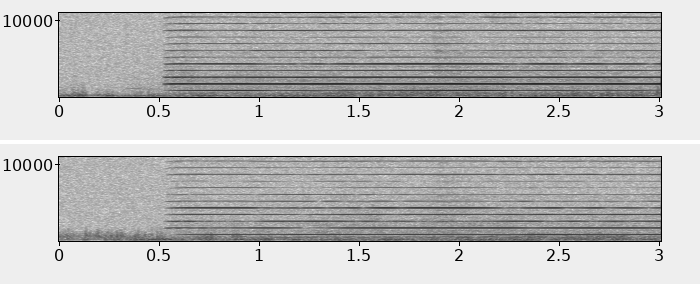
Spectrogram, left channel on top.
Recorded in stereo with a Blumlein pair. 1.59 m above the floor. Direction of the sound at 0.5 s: 50° left.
